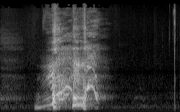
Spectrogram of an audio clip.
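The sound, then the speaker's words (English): A single raspy, voiced cough lasts about a second, then silence and a faint click. “I'm feeling great, but I hang on to coughs, unfortunately. And so I might cough my way through this.”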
